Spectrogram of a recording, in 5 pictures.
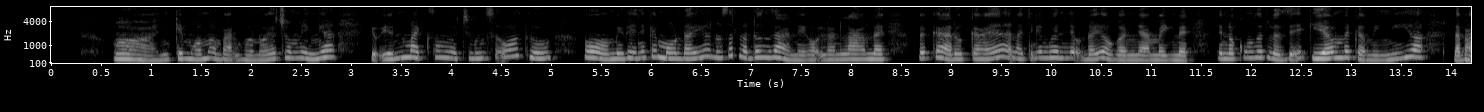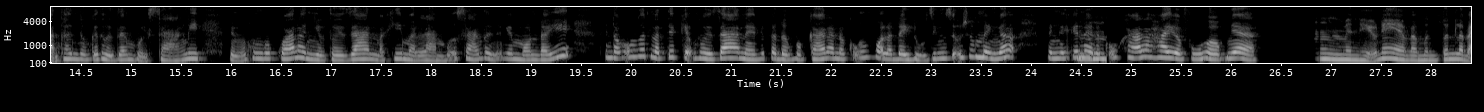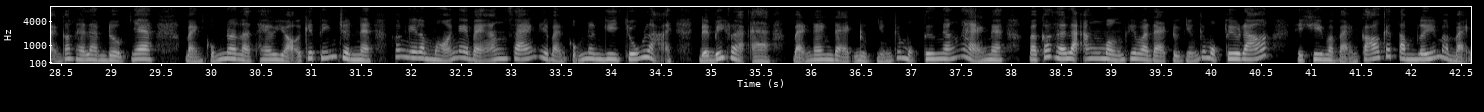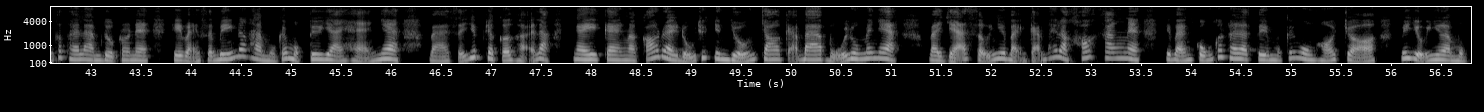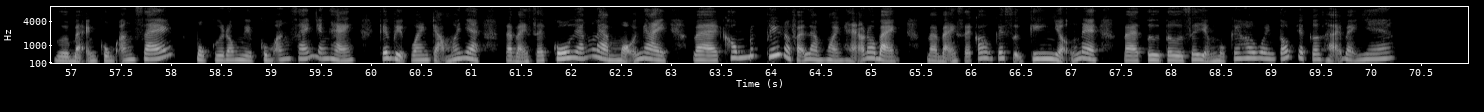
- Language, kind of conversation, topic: Vietnamese, advice, Làm sao để duy trì một thói quen mới mà không nhanh nản?
- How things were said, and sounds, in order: tapping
